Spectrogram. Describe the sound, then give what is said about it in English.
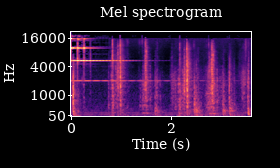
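A tiny dinner bell, taken from a cupboard and rung to call people to supper, gives a bright, high ring at the start that fades over a couple of seconds, followed by a run of clattering knocks and thumps. “Maggie took a tiny dinner bell from the cupboard.”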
